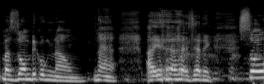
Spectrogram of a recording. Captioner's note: laughs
